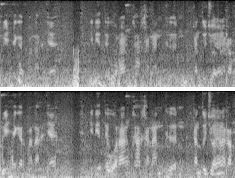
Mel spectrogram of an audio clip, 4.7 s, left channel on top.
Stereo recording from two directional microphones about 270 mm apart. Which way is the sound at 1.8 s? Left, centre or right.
Right.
